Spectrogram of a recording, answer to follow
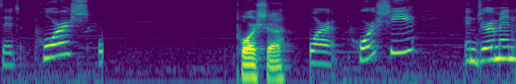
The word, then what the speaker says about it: Porsche: one it's located in Germany I've heard Americans pronounce it Porsche Porsche or Porsche in German or she push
